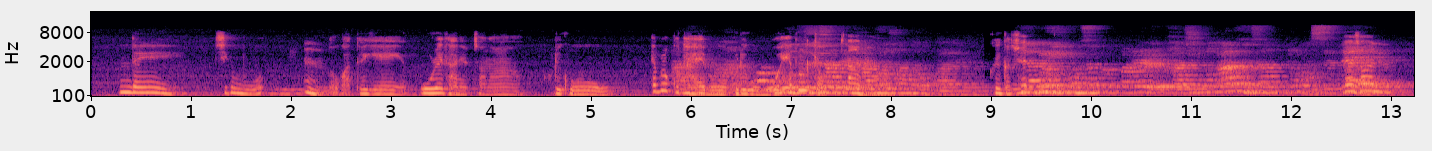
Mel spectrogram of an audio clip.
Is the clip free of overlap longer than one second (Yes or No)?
No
